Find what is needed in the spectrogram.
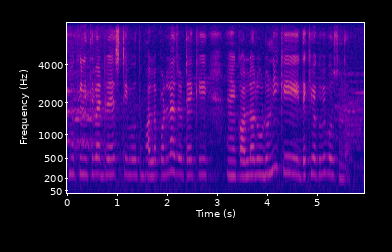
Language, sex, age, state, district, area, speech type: Odia, female, 18-30, Odisha, Jajpur, rural, spontaneous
